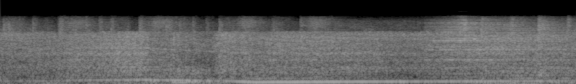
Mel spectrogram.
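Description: Vehicle engines running as SUVs speed along the road, under dramatic background music; a low steady tone in the mix drops in pitch about one and a half seconds in.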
